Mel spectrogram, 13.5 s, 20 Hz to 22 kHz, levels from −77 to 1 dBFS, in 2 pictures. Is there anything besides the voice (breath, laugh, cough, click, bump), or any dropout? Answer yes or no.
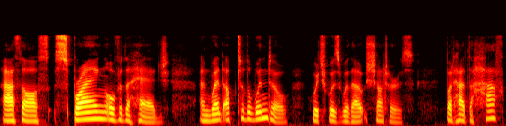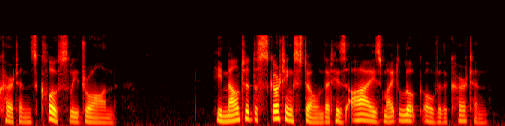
no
